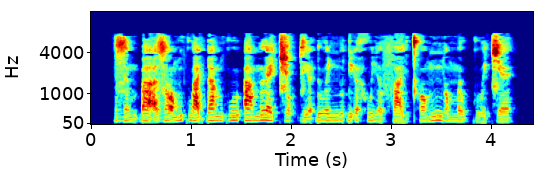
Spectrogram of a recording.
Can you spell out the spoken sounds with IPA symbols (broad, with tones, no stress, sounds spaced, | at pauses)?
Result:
z ə˧˩ m ɓ a̰ː˧˨ z ɔ̰˧˥ m k w a̰˧˨ j ɗ a˧ m k w u˧ ʔ a˨˦ m l ɛ˨˦ t͡ɕ ɔ˨˩ p̚ z ḭ˧˨ ə̯ ɗ u˧ ə̯ ɲ u˧ ɗ ḭ˧˥ ə̯ h w i˨˩ ə̯ f a˨˩ j t̪ʰ ɔ˨˦ m ɲ ɔ˧ m ə˧ w k u˨˩ ə̯ t͡ɕ ɛ˧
